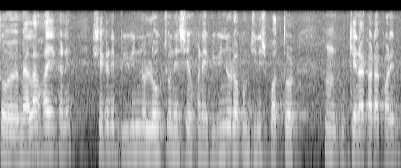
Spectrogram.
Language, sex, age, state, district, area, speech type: Bengali, male, 45-60, West Bengal, Paschim Bardhaman, urban, spontaneous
